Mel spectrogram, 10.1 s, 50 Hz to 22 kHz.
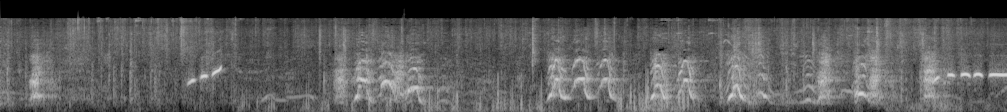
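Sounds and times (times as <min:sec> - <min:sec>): dogs yelping and barking: 0:02.6 - 0:09.6.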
